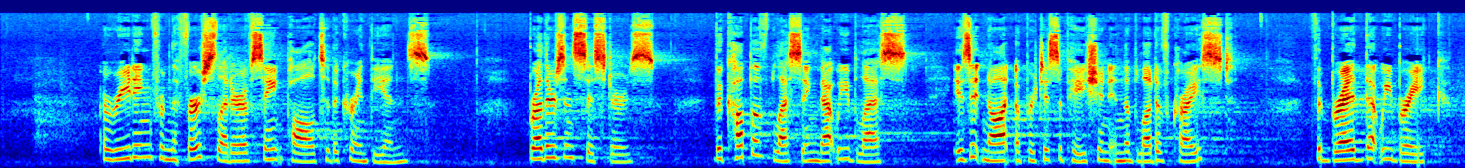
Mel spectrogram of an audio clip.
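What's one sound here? A woman reads out steadily through a microphone in a large echoing hall.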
